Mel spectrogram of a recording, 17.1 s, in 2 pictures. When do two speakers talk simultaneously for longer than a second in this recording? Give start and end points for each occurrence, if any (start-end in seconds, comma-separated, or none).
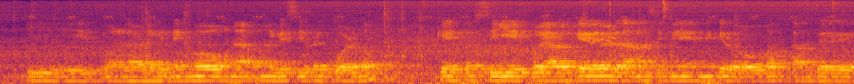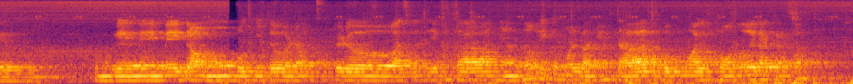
none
